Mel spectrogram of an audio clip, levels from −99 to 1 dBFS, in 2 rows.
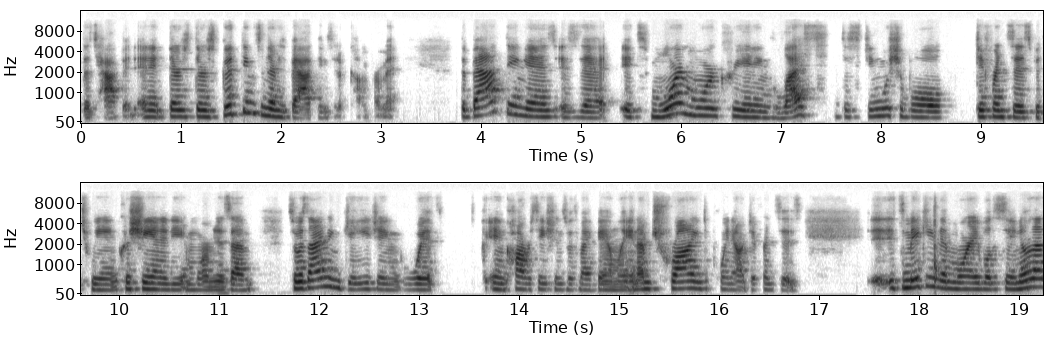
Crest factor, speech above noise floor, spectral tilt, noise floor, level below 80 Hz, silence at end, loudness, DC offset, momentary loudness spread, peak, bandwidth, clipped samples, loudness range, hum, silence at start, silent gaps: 18 dB; 41 dB; -3.5 dB/octave; -60 dBFS; -66 dBFS; 0 s; -18 LUFS; under 0.1%; 16 LU; -2 dBFS; 10.5 kHz; under 0.1%; 2 LU; none; 0 s; none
